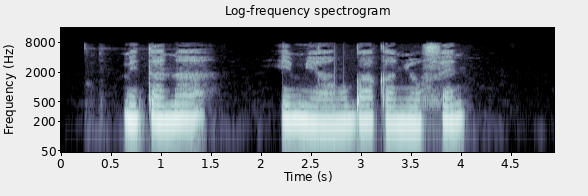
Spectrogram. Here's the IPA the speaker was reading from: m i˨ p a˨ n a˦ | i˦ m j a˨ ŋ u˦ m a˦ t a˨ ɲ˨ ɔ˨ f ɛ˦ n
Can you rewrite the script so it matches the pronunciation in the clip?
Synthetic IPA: m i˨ t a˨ n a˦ | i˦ m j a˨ ŋ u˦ b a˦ k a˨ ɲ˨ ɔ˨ f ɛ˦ n

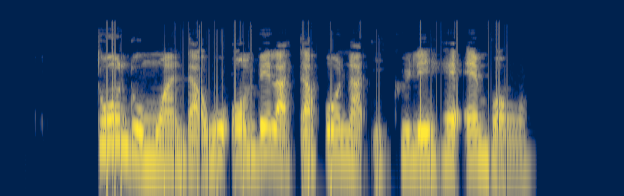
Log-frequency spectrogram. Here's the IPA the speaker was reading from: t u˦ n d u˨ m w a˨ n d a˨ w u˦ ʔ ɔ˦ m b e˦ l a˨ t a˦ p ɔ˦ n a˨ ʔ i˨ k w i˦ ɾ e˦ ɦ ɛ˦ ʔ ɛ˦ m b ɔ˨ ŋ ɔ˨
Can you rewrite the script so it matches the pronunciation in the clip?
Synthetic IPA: t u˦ n d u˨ m w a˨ n d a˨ w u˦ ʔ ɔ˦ m b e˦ l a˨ t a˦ p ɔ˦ n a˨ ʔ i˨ k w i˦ l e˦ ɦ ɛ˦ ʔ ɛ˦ m b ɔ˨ ŋ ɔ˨

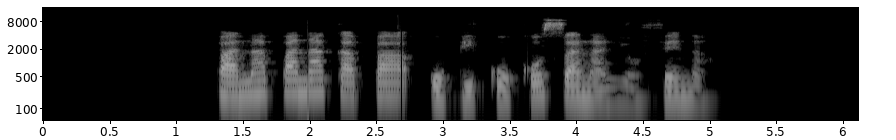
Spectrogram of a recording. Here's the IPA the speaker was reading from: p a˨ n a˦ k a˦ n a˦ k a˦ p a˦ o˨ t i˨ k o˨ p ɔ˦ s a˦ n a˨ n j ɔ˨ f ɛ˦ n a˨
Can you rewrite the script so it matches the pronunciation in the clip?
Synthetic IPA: p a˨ n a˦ p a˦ n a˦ k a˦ p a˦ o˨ p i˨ k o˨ k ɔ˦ s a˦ n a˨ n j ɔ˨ f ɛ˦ n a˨

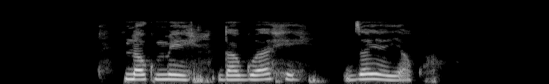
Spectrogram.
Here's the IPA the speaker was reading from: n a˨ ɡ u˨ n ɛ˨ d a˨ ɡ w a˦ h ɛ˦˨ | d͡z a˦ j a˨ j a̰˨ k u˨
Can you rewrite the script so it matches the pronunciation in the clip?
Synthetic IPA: n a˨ k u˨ m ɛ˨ d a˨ ɡ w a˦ h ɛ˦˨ | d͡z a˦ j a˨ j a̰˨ k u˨

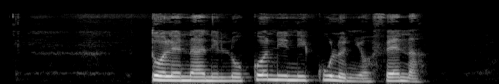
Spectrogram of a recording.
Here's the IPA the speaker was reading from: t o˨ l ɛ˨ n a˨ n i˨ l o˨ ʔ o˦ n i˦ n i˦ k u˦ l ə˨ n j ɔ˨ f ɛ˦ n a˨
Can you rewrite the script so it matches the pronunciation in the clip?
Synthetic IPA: t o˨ l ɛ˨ n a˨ n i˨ l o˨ k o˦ n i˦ n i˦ k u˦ l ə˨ n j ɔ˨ f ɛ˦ n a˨

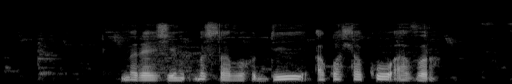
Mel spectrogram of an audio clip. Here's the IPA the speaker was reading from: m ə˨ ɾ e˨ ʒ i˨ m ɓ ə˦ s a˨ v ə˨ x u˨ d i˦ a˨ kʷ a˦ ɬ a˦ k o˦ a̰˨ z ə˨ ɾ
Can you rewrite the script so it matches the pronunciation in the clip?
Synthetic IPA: m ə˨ ɾ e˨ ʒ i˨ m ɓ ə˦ s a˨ v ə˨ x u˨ d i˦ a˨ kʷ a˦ ɬ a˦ k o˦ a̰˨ v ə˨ ɾ

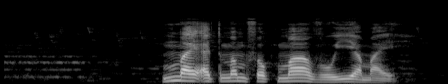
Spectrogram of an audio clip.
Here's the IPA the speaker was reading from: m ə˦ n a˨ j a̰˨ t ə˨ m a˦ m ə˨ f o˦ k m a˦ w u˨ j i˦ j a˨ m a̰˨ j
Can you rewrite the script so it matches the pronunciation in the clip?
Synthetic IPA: m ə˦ m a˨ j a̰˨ t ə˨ m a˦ m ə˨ f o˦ k m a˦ v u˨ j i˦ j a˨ m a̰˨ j

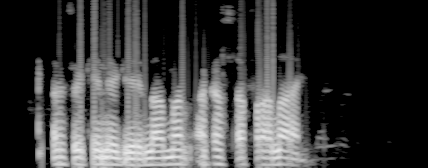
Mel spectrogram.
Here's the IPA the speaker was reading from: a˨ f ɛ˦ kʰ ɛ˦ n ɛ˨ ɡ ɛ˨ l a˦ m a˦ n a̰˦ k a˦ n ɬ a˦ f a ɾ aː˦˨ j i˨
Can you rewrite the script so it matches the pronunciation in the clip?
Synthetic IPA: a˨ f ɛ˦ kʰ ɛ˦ n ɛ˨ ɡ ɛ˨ l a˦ m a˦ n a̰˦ k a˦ ɬ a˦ f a l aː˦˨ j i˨

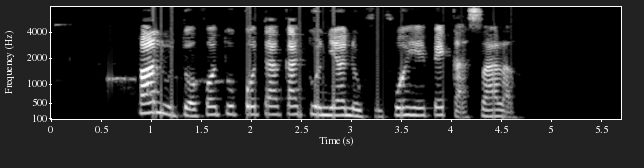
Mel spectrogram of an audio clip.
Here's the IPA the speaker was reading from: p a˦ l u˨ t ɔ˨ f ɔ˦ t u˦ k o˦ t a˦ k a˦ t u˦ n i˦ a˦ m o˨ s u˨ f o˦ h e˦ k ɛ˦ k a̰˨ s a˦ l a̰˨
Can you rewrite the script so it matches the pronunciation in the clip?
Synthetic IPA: p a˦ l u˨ t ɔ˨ f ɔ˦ t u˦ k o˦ t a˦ k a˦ t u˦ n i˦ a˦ n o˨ f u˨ f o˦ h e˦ p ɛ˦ k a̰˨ s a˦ l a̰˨

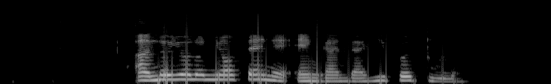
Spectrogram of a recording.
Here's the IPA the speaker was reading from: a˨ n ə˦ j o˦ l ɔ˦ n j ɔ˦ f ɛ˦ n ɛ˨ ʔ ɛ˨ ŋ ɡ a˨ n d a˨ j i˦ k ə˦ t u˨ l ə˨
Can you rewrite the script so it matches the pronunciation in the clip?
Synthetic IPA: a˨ n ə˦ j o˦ l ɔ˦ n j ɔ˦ f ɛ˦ n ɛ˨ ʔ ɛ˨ ŋ ɡ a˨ n d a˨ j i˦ p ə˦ t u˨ l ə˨

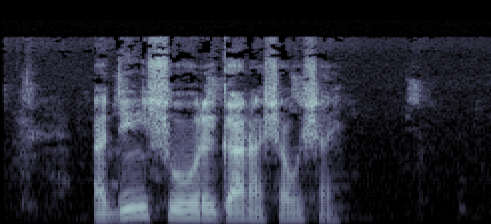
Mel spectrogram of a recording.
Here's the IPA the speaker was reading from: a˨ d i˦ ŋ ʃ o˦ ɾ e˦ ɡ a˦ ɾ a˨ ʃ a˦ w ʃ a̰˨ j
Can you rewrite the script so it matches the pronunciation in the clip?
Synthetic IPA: a˨ d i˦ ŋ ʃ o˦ ɾ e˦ ɡ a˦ ɾ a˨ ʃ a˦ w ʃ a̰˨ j

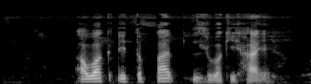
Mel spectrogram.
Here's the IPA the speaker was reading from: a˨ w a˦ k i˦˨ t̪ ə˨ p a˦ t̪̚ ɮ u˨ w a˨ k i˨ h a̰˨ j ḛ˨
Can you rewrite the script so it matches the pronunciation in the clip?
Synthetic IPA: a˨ w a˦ k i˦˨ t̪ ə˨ p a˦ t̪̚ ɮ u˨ w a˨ k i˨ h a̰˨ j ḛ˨

